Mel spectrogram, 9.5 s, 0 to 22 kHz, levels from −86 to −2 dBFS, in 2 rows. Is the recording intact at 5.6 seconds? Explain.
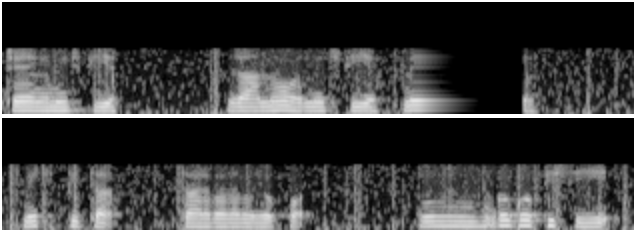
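No. At 5.6 s the speech is inside a jitter buffer speed-up that runs from 4.04 to 6.72 s. The receiver had too much audio queued. It cut many short pitch-period pieces, about a fifth of a second in all. Speech runs about 8% fast at unchanged pitch and sounds hurried.

Overdone noise removal is also present here, as it is throughout. The noise reducer pushes bands near its noise estimate far down. Quiet speech detail goes too. The background drops and breaks up into twinkling specks, all within a band that stops at 4 kHz.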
